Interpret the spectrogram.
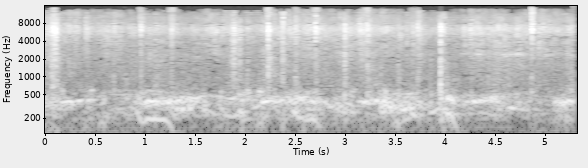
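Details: Spanish Granadino pigeons cooing: low, throaty rolling coos from overlapping voices, rising and falling in steady waves, with sharp clicks and taps scattered throughout.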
